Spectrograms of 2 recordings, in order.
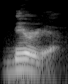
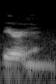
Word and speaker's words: birria: Number 5, back to tacos, and specifically birria. If you love birria, then Versailles has the Birria for you. Birria? Am I saying that right? You really need to learn how to roll your R's.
